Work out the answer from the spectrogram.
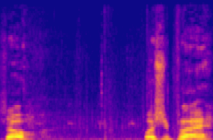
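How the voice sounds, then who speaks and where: An actor playing a rugged, dry, laconic American outlaw cowboy in a western game. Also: male voice, high-pitched, slow. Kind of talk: western video game voice acting. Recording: clear background noise, horse hoof clatter.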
